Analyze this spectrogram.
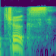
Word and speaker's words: Chuks: They say chooks.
